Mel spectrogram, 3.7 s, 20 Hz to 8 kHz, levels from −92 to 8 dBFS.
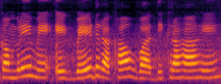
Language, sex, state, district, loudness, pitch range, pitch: Hindi, female, Madhya Pradesh, Dhar, -14 LUFS, 245-275 Hz, 260 Hz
